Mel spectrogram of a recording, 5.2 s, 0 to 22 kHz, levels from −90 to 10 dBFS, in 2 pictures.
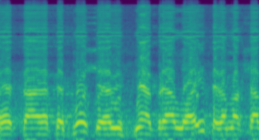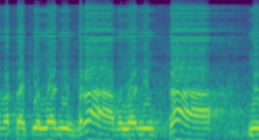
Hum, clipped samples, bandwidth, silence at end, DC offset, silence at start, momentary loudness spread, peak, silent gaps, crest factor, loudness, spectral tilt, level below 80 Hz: none; 4%; over 20 kHz; 0 s; 2%; 0 s; 3 LU; 0 dBFS; none; 6 dB; -5 LUFS; -3.5 dB/octave; -36 dBFS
